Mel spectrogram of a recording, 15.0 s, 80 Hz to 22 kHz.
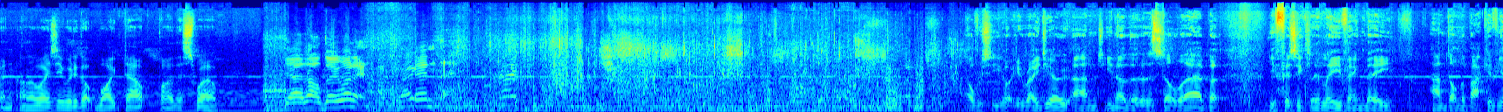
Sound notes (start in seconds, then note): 2.6 lifeboat engine whirring; 4.8 grunts; 6.5 water splashing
